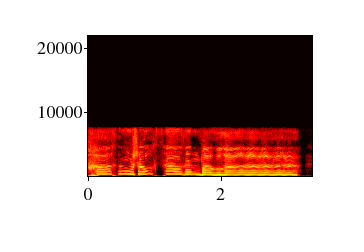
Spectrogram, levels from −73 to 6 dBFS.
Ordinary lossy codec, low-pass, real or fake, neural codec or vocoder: none; none; real; none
